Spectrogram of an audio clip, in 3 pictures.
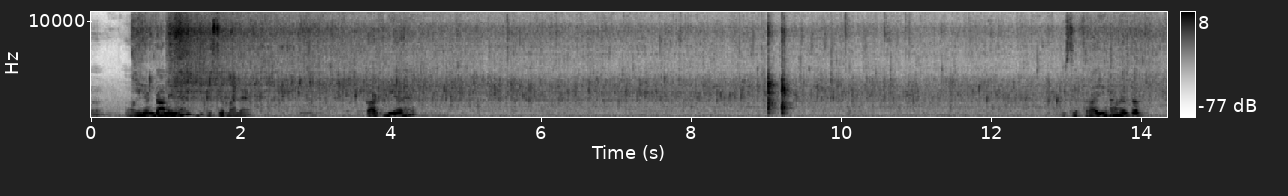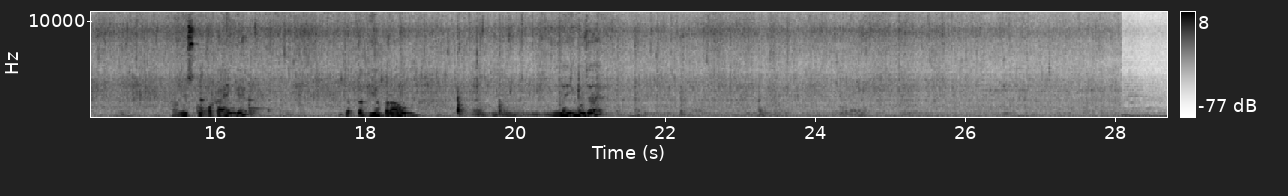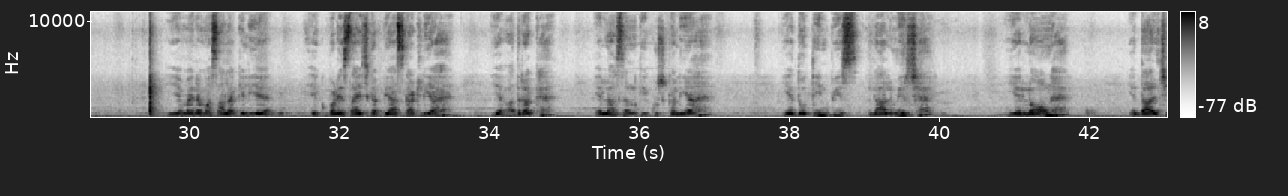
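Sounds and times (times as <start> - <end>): onions sizzling in hot oil: 0.5 - 28.1.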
